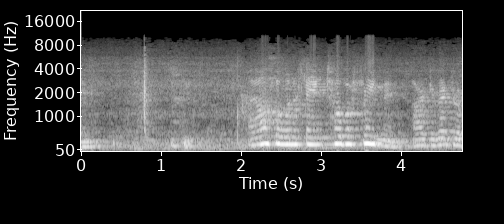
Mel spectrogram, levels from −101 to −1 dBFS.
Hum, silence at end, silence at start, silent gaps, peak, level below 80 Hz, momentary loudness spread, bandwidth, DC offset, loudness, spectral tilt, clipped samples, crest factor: none; 0 s; 0 s; none; 0 dBFS; -42 dBFS; 19 LU; 8 kHz; under 0.1%; -11 LUFS; -7.5 dB/octave; 1%; 12 dB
